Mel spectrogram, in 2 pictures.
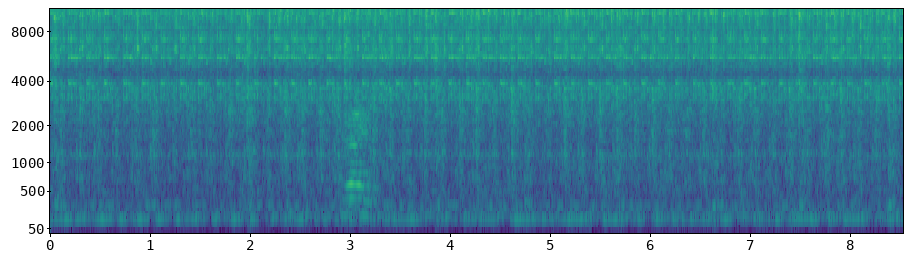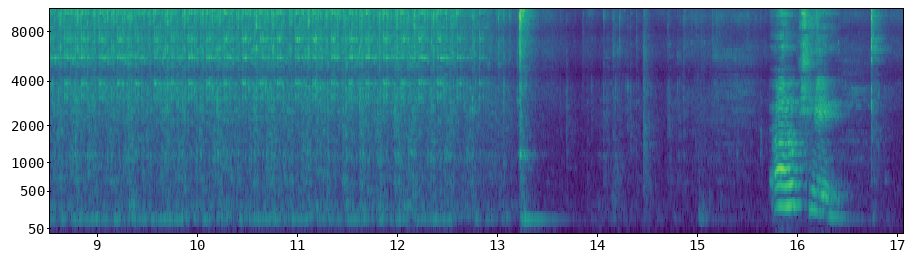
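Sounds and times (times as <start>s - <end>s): treadle sewing machine stitching: 0.0s - 13.4s.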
